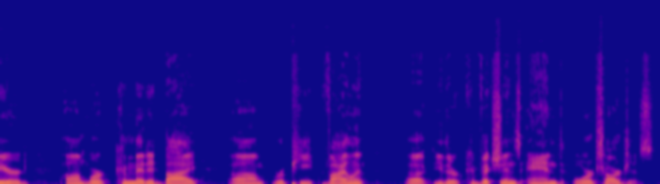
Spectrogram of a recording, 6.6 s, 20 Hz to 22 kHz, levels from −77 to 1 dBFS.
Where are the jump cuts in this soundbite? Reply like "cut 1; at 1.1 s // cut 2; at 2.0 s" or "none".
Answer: cut 1; at 4.3 s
